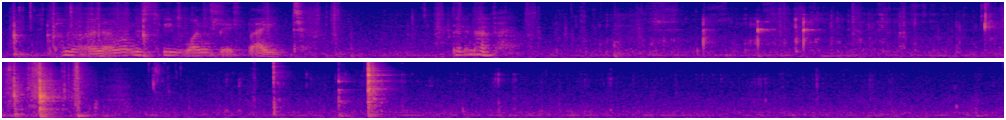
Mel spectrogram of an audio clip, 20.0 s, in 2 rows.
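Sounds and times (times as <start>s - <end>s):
wooden spoon scraping a plate: 0.4s - 3.5s
close chewing: 11.4s - 13.2s, 17.1s - 19.7s.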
